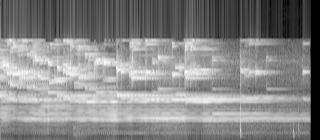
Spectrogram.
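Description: Mark tree (bar chimes) swept by hand, its many small metal bars ringing high and slowly fading. Beneath it the acoustic guitar's last low note dies away, and the sound cuts off abruptly just before the end.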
